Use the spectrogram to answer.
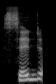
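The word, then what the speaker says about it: Syed: a book by Matthew Sid Sy y e d Sid I think it's pronounced and he it's called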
